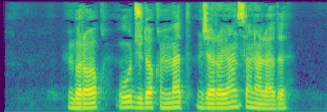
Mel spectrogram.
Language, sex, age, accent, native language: Uzbek, male, 18-24, Farg'ona, Uzbek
